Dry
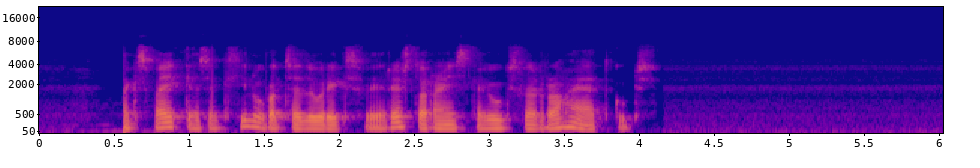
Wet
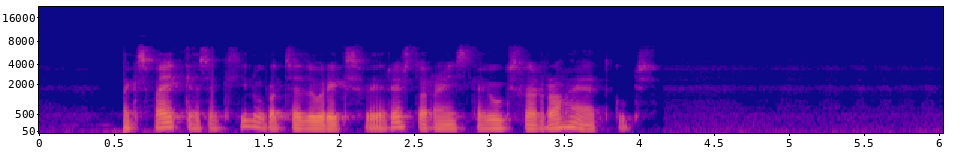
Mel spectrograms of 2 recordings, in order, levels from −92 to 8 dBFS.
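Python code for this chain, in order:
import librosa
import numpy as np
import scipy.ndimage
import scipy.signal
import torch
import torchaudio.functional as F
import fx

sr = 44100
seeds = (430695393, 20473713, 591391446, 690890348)

y = fx.rotary_switch(x, sr, hz=0.85, then_hz=6.7, switch_at_s=4.64)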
